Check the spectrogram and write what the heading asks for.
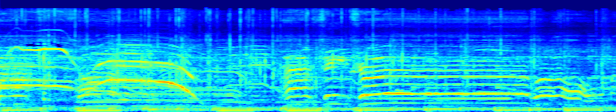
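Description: Live bluegrass band playing: banjo and acoustic guitars over a pulsing upright bass, with a melody line that slides in pitch and holds one long note about midway.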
